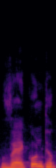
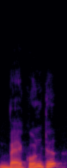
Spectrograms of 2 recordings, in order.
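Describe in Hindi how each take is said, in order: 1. शब्द की शुरुआत v ध्वनि से होती है। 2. शब्द की शुरुआत b ध्वनि से होती है। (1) "वैकुंठ को" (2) "अशुद्ध प्रयोगों"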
